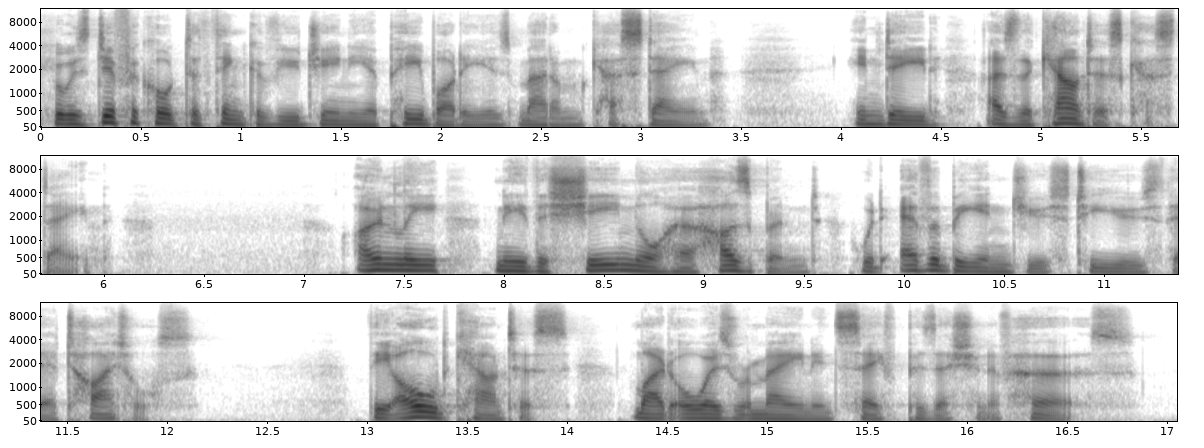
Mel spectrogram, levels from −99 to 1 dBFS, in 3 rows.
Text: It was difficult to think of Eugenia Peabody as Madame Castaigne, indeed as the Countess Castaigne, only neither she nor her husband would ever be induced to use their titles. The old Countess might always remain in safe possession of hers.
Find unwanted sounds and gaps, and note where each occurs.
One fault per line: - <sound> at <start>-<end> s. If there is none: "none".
none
